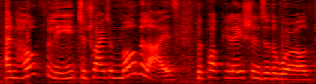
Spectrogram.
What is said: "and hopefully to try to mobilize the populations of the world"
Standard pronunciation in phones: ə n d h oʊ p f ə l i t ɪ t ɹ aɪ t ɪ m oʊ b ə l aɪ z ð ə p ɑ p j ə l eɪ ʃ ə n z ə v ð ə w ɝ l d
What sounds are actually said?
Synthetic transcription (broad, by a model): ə n h oʊ p f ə l i t ɪ t ɹ aɪ t ɪ m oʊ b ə l aɪ z ð ə p ɑ p j ə l eɪ ʃ ə n z ə v ð ə w ɝ l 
